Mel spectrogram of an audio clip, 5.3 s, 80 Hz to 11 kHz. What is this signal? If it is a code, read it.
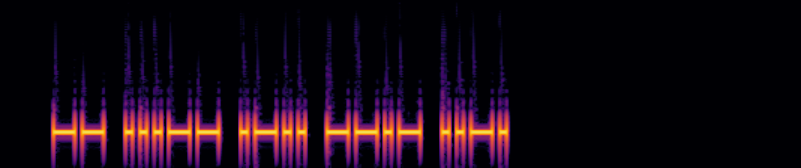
Morse code, heard as a keyed tone, about 25 wpm, 700 Hz. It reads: M3LQF
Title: DXCC-100 Call Signs - 5 Characters - Repeated 2x - 25wpm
